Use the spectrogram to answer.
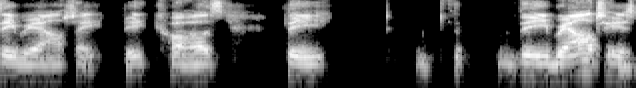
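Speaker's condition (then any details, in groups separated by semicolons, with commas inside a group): Cerebellar atrophy; said to be genetic, significant environmental component, affects speech and balance, worse when tired or stressed; worse today than usual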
